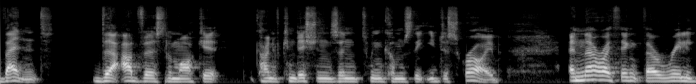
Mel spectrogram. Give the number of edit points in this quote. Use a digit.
2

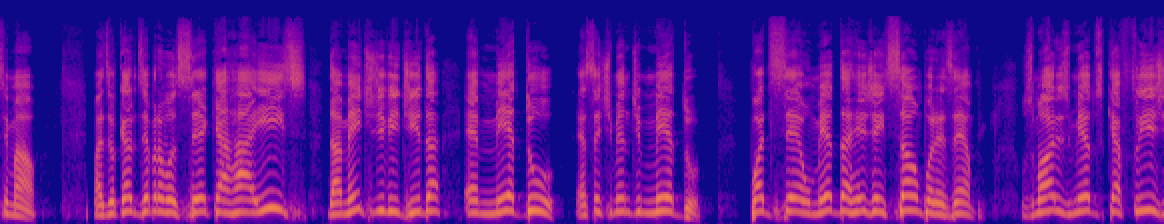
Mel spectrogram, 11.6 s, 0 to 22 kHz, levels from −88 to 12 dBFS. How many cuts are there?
1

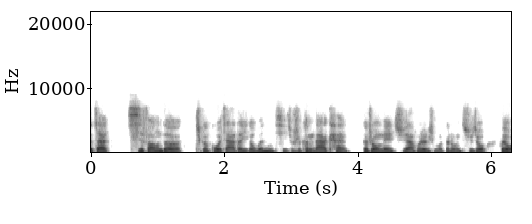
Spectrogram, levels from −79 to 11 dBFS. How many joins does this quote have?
1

